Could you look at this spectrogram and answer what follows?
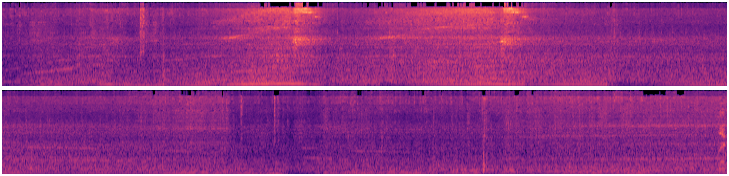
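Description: A turbocharged classic Mini Cooper Clubman Estate engine pulls steadily up a very steep hill, its loud continuous drone rising and holding with revs inside the cabin, no talk over it.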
